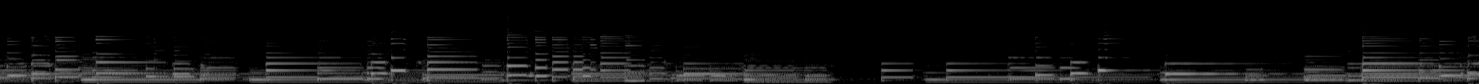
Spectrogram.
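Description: Background instrumental music on acoustic guitar, plucked notes and strummed chords, with a short break a little past halfway.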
